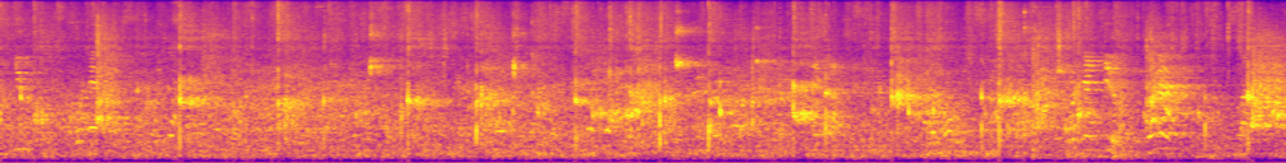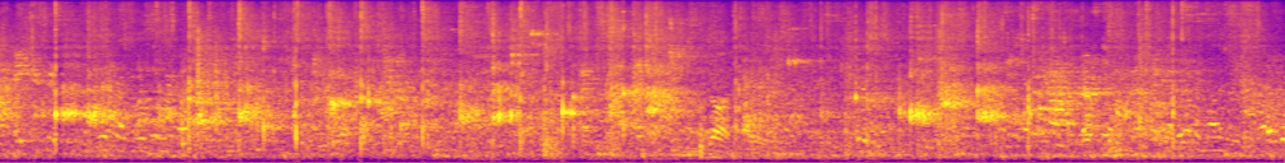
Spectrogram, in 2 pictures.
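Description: Pickleball paddles popping against plastic balls, many sharp irregular hits from the surrounding play, over a steady background of crowd and player chatter that is not made out.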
